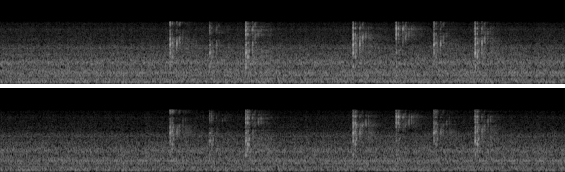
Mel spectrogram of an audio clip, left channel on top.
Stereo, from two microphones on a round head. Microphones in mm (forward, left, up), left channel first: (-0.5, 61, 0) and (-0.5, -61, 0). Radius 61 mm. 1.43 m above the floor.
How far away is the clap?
About 9.5 m.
